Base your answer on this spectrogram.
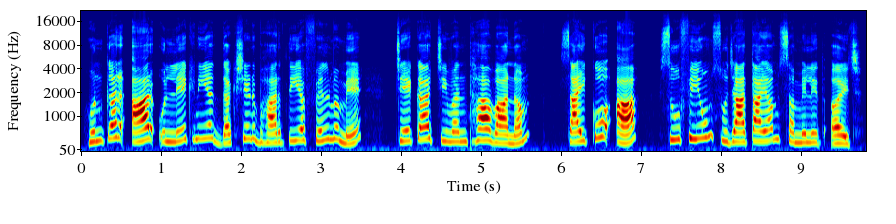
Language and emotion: Maithili, neutral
